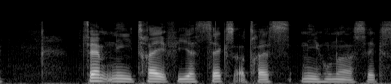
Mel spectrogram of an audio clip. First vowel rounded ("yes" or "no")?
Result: no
